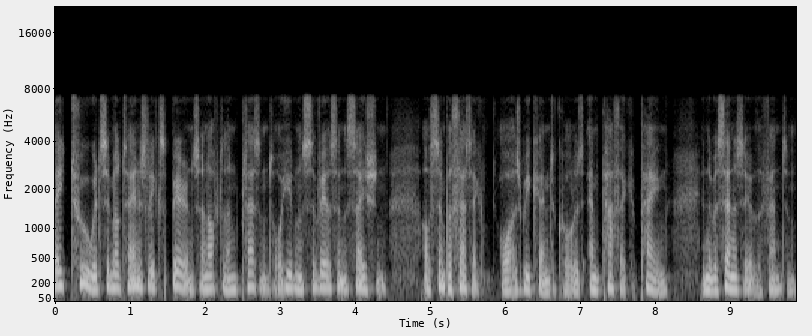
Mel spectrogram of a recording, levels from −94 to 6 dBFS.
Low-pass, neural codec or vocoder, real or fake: 7.2 kHz; codec, 16 kHz in and 24 kHz out, 1 kbps, XY-Tokenizer; fake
